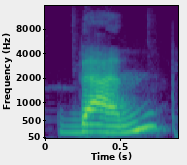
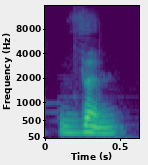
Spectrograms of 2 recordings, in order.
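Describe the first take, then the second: First: The vowel is a full, open 'a' sound. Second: The vowel is reduced to a weak schwa. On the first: "the a vowel sound" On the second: "these words are unstressed... reduce down to the schwa sound"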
